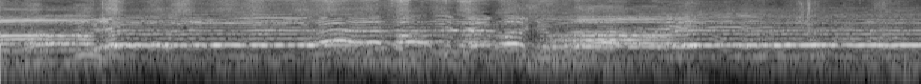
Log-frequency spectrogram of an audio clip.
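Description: A group of dancers singing a traditional line-dance song in unison, in high voices, drawing out two long notes of a couple of seconds each with a short turn of the melody between them.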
